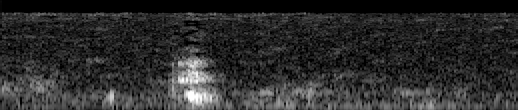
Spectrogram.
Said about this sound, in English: Hare Krishna, it sounded like a little monkey. My God, they are everywhere now.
